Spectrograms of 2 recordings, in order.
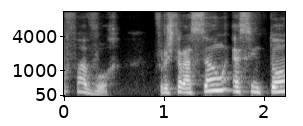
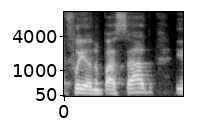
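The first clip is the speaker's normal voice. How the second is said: normal talking voice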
